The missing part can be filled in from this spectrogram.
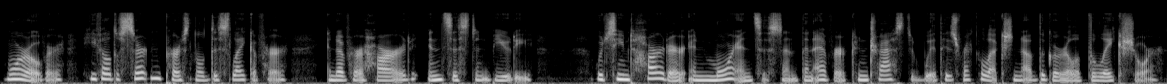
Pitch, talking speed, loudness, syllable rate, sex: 210 Hz, 175 wpm, -18 LUFS, 5.3 syllables/s, female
